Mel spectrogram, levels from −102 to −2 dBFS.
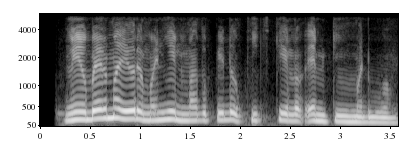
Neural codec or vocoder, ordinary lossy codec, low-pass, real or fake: codec, 44.1 kHz, 1.7 kbps, Pupu-Codec; none; 5.4 kHz; fake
